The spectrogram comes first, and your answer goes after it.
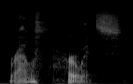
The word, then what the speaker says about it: Routh-Hurwitz: Hertz Criterion is and hopefully learned how to pronounce it ralth herwitz we also learned about why we need it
